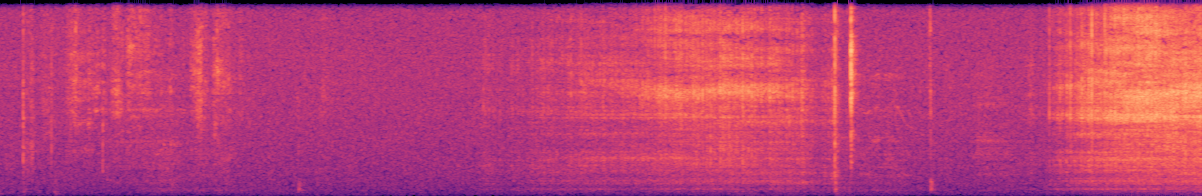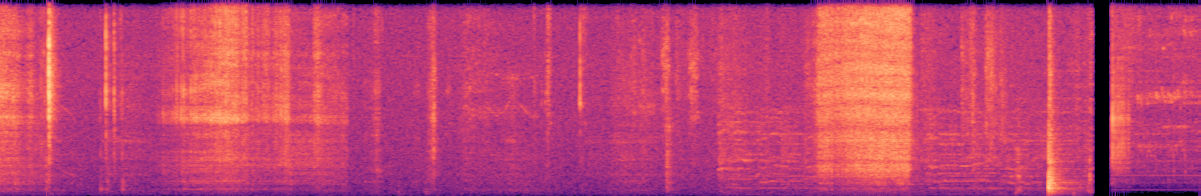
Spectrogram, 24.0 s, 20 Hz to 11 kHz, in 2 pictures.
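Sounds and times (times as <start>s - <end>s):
scratchy rubbing on small part: 20.2s - 21.2s.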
